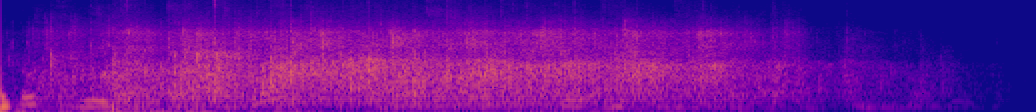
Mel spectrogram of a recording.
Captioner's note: audience clapping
